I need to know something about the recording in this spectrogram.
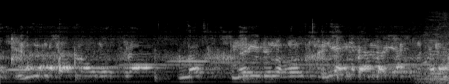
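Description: A person's voice over background music, sounding thin with no bass, like a radio or sampled clip.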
